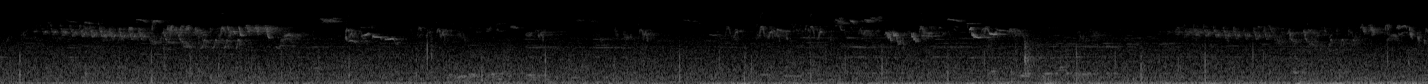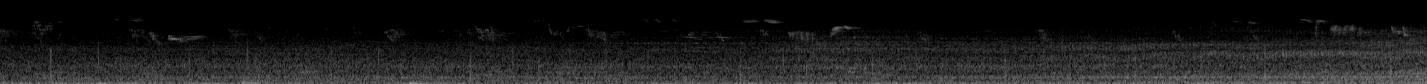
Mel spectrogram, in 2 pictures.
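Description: Small birds chirping and twittering over a steady outdoor background noise, with a motor vehicle approaching and growing louder near the end.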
